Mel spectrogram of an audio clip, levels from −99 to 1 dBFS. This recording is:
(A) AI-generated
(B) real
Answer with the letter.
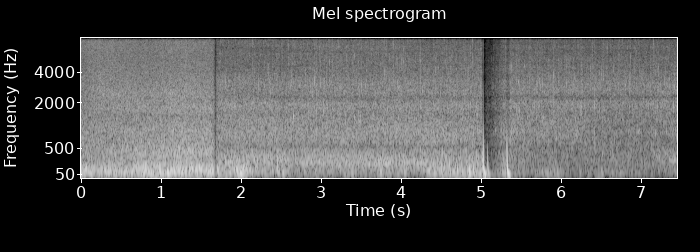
B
